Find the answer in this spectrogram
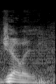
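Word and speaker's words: Hjelle: Jelly the ultimous sinker. Jell's name spelled H J E L L E pronounced just like Jelly.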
